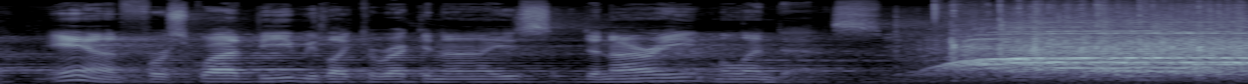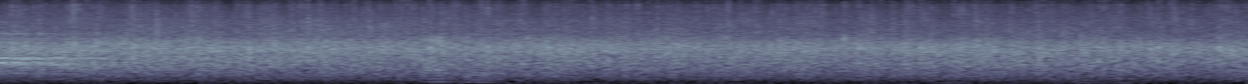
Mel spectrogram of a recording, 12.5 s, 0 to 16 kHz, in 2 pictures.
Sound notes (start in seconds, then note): 4.5 applause, cheering; 9.2 applause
